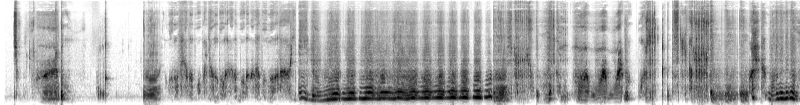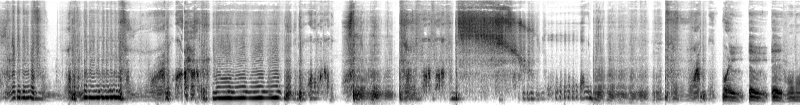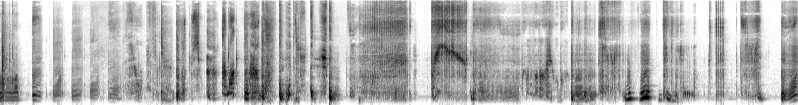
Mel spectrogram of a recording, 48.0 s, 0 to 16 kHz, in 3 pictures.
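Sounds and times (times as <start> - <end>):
hissing and clicking mouth sounds: 0.2 - 47.9
beatboxed buzzing hum: 4.5 - 11.2, 13.4 - 25.4
beatboxed percussive clicks: 12.4 - 18.6.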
